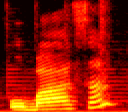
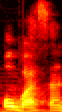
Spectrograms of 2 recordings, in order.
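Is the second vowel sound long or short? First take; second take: long; short. First: The vowel after 'ob' is held long. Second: The vowel after 'ob' is short. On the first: The speaker calls it right. "Long वाला है तो आपको थोड़ा long pronounce करना पड़ेगा" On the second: The speaker calls it wrong. "ये नहीं है"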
